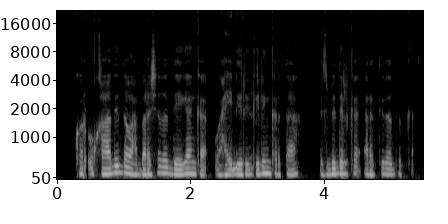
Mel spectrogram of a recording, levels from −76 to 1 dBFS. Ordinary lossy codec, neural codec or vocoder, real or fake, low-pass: none; none; real; none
